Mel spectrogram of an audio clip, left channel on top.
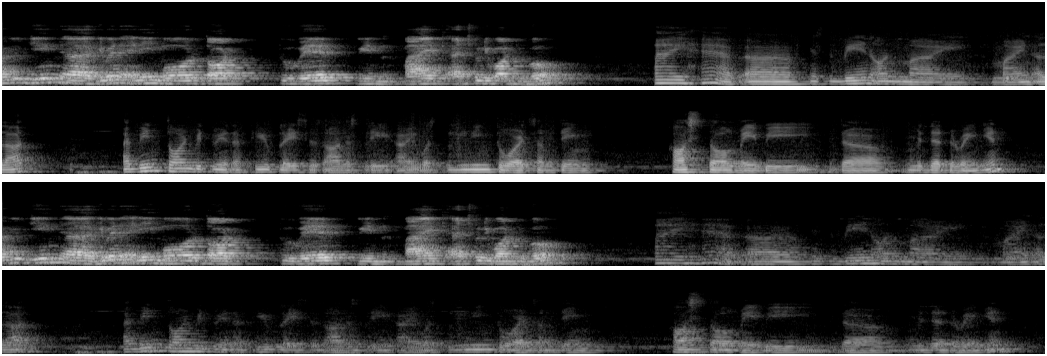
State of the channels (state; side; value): normal; both; correlation 0.53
